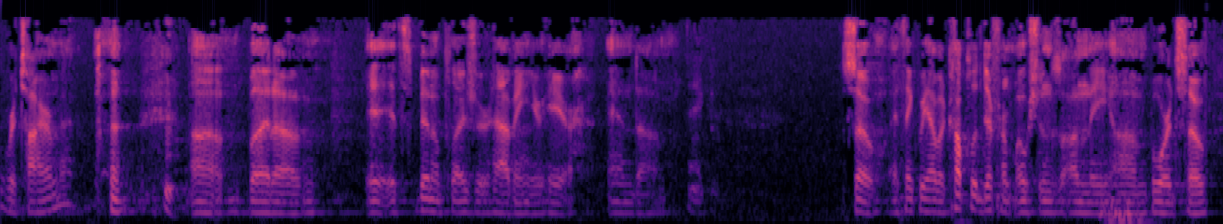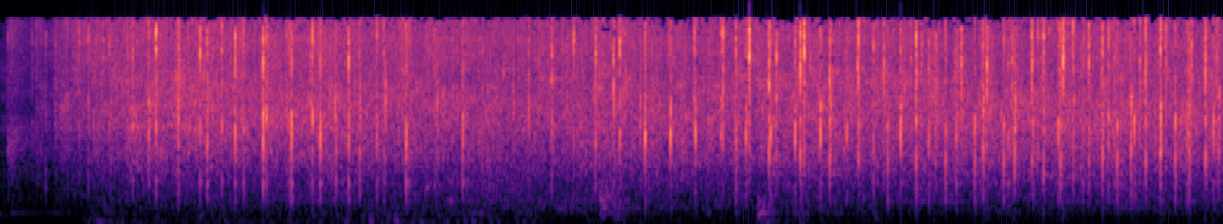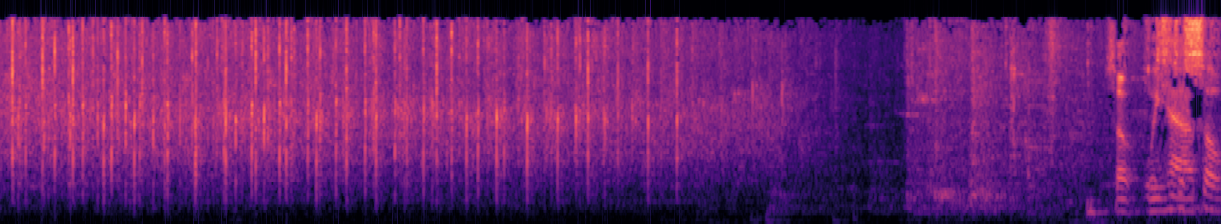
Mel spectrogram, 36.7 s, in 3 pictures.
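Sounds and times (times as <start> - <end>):
speech: 0.0 - 7.2, 8.4 - 12.1, 36.2 - 36.6
meeting room applause for a retiring member: 12.2 - 35.3.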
